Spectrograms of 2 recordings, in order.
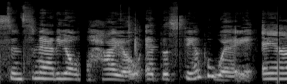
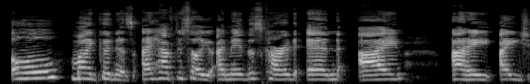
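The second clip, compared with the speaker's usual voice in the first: normal talking voice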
